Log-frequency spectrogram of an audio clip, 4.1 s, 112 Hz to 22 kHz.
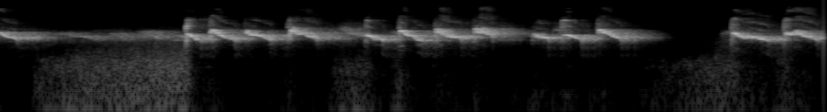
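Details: Caged Mata Puteh Raja white-eye on 9 May 2022, song not yet in full condition: a sustained string of quick, high, looping chirps, then a short pause and a renewed phrase, light rustle at the start.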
